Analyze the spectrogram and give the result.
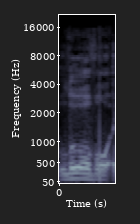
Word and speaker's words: Louisville: And by the way, as a man with ties to both Kentucky and Tennessee, I will tell you that Louisville, and that's how you pronounce it, Louisville is 100%.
